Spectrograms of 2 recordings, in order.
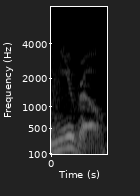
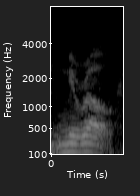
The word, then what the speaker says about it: Miro: There's a lot of Miro, but it's really Miro.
